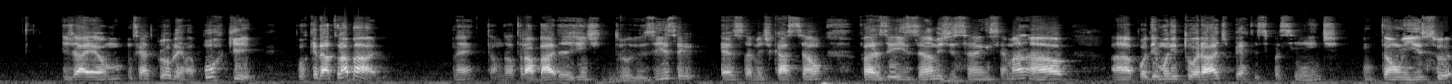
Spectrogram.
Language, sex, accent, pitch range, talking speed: Portuguese, male, Brazilian, 110-130 Hz, 135 wpm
